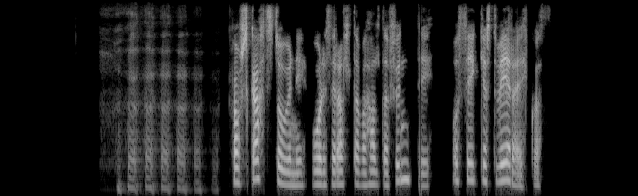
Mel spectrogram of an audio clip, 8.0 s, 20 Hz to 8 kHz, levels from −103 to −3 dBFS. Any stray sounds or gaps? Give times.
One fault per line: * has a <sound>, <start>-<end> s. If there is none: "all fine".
* has a laugh, 1.2-2.8 s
